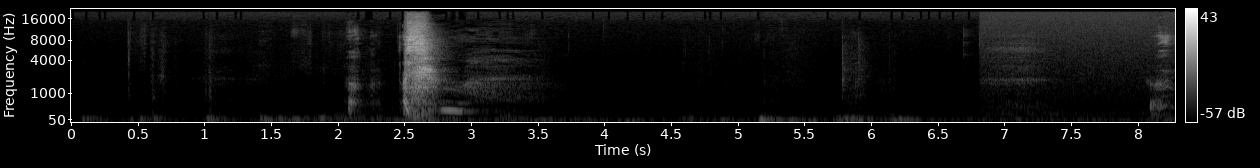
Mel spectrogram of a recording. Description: Its been a long time since I recorded some sneezes. So I tried really hard to induce the sneezes and this was all I could get out!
